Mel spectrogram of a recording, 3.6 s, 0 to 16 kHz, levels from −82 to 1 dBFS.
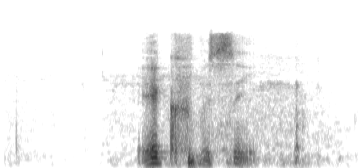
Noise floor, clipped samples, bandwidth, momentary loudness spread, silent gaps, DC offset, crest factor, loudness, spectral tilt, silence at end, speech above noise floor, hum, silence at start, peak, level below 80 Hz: -79 dBFS; under 0.1%; 8 kHz; 23 LU; none; under 0.1%; 26 dB; -26 LUFS; -4.5 dB/octave; 0.6 s; 53 dB; none; 1.35 s; -4 dBFS; -54 dBFS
